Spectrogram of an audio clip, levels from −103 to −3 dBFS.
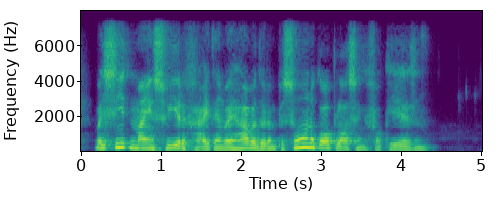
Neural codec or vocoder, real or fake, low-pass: codec, 16 kHz in and 24 kHz out, 1 kbps, XY-Tokenizer; fake; 7.2 kHz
